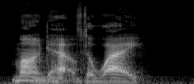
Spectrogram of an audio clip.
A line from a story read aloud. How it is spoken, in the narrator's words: snarled one of the men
